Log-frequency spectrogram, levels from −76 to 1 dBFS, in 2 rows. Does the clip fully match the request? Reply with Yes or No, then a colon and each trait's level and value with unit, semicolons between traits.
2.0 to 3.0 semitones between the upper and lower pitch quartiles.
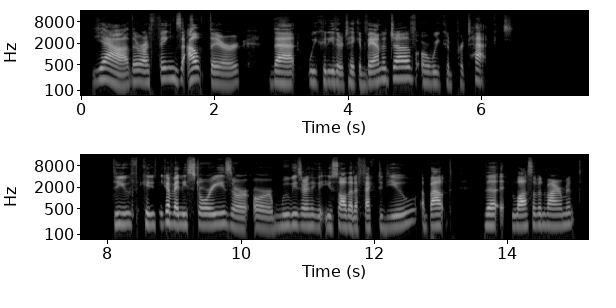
Yes: average, 2.7 semitones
